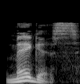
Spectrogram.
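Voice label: "magus", British English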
